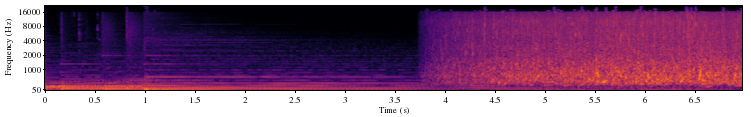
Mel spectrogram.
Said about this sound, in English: The water laps at us, pulls us in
